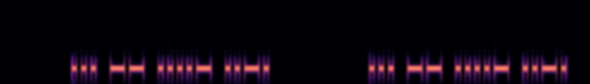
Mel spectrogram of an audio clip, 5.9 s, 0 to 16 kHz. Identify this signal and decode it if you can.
Morse code, heard as a keyed tone, about 25 wpm, 700 Hz. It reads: SM4F SM4F
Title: DXCC-100 Call Signs - 4 Characters - Repeated 2x - 25wpm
